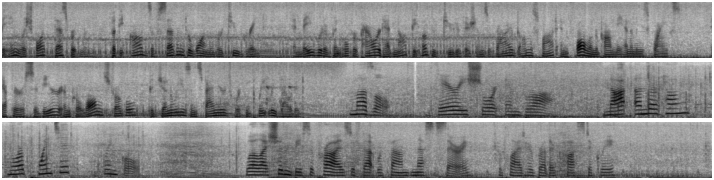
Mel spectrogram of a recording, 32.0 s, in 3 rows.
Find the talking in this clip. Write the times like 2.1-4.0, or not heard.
0.0-15.2, 15.8-19.0, 19.6-23.6, 24.9-30.6.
